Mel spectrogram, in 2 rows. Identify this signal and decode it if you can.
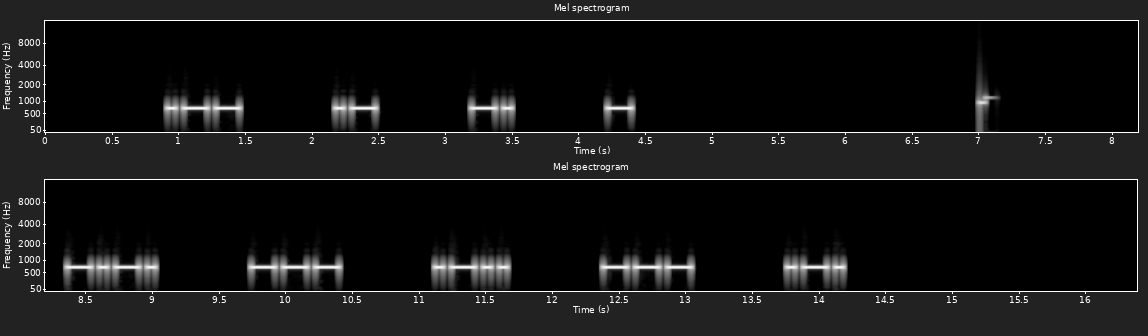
Morse code, heard as a keyed tone, about 20 wpm, spaced as for 9 wpm, 700 Hz. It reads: WANT COLOR
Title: 4x Character Spacing - Top 500 Words - 20wpm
